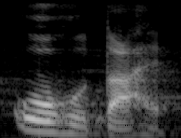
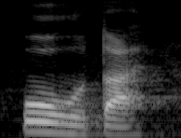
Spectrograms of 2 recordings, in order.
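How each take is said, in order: Both takes have the same delivery.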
